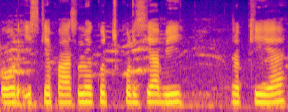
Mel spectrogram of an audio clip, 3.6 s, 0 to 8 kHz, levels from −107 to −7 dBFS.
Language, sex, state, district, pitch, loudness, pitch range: Hindi, male, Uttar Pradesh, Saharanpur, 175 Hz, -14 LUFS, 170-180 Hz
